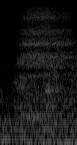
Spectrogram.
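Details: A single strong, noisy, hissy inward sniff through the nose from a sick adult with a blocked nose and reduced sense of smell.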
